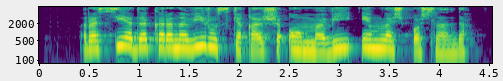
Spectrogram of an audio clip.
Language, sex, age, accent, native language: Uzbek, female, 19-29, Xorazm, Uzbek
